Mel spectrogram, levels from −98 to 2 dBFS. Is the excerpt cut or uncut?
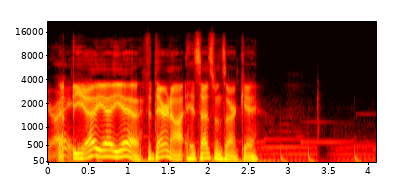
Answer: uncut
